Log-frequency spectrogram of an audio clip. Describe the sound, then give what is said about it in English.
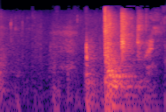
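A soft thump followed by a loud slap as a slice of peanut-buttered bread is slammed against a window, with a brief muffled rustle afterward. “Slams that peanut buttered bread on the window.”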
